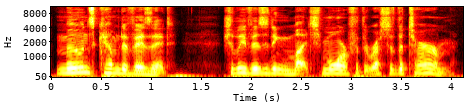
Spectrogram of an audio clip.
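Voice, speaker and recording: A man's voice: high voice, expressive, moderate pace, pitched above the performer's own voice. A man voicing an earnest, friendly young male dragon student in a storybook reading, upbeat and encouraging. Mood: excited.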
